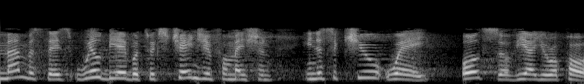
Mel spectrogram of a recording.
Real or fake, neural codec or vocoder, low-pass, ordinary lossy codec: real; none; 5.4 kHz; none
